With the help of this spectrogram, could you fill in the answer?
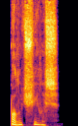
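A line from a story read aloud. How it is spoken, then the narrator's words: Uncertain, hesitant. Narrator (Russian): неуверенно подала голос Ниуру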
